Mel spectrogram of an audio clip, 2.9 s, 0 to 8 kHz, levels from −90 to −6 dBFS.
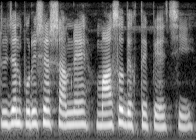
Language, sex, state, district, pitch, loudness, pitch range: Bengali, female, Assam, Hailakandi, 225 Hz, -15 LUFS, 215-240 Hz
